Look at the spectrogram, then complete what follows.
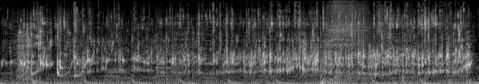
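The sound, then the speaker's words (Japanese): Beer pours steadily into a glass with a rising gurgle and repeated glugging pulses, ending in fizzy, bubbling foam that spills over onto a pen tablet. No one speaks. “ペンタブに泡が、ちょっと待って。 ペンタブにもビールを飲ませようとか粋な計らいだね。”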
